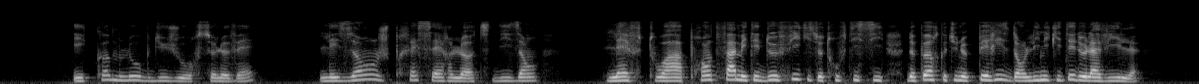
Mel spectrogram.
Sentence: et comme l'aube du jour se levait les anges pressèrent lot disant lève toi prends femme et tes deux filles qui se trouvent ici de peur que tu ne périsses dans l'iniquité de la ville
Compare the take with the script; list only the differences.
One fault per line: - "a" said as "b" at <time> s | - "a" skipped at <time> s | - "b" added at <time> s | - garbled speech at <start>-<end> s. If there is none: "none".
none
